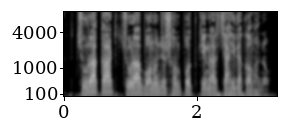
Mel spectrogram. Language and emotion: Bengali, neutral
